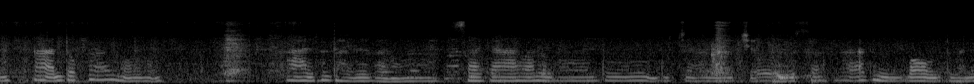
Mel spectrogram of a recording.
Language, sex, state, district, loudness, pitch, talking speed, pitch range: Hindi, female, Uttar Pradesh, Gorakhpur, -41 LUFS, 165 Hz, 130 wpm, 155-175 Hz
